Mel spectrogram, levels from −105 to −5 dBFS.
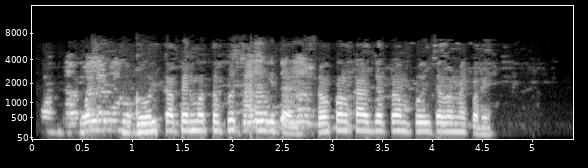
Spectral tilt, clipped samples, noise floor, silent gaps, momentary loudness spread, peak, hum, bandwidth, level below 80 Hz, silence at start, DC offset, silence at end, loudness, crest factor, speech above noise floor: -8 dB/octave; under 0.1%; -69 dBFS; none; 7 LU; 0 dBFS; none; 6.6 kHz; -56 dBFS; 0.1 s; under 0.1%; 0.85 s; -14 LUFS; 14 dB; 55 dB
